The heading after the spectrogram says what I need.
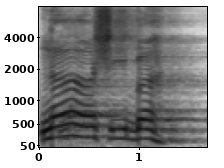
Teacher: Tunna, na fathah diikuti alif, dua harakat, nasyibah, syibah ujungnya sama kita rem, tak marbutoh yang berharakat duma tanwin, syibah ujungnya seperti membaca huruf ha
